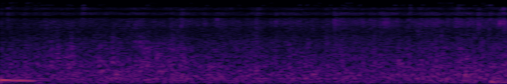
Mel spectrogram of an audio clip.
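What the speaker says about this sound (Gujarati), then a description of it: "જોઈ શકો છો તમે જુનાગઢમાં પહેલો વરસાદ આવી રહ્યો છે" First monsoon rain falls in Junagadh, a steady, dense hiss of drops on surfaces that holds at an even level throughout, with no voices.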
